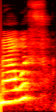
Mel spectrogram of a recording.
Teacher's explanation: حاول لما تقول mouse دي مش هتطلع لسانك، لكن دي معناها فأر اللي هو بتاع اللي هو بتحركه في الكمبيوتر يعني. لكن لما اقول mouth دي th اطلع لساني عشان اعرف افرق ما بين النطقين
